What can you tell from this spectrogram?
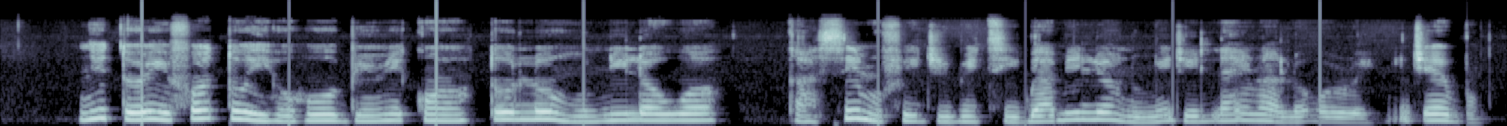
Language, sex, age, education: Yoruba, female, 15-29, tertiary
